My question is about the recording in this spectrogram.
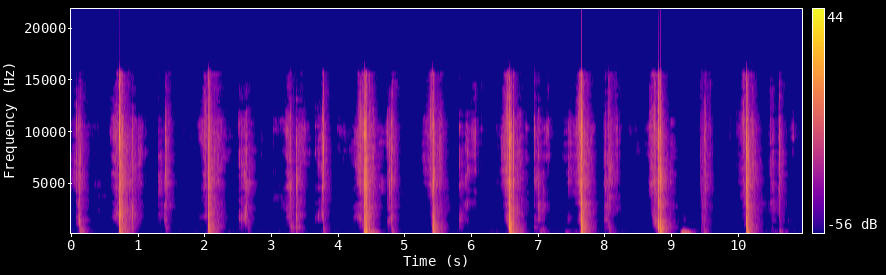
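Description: A deck of tarot cards being shuffled by hand, each chunk of cards landing with a sharp slap about once a second, with softer card patters between.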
